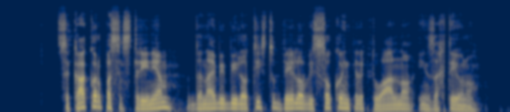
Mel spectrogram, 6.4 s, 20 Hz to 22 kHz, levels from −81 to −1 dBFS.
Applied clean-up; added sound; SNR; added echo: neural mask model DeepFilterNet 3.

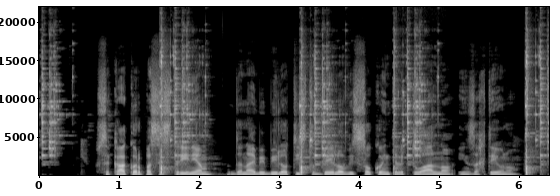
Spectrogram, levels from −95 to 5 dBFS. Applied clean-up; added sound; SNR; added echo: classical method Wiener filter.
